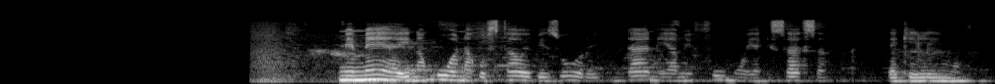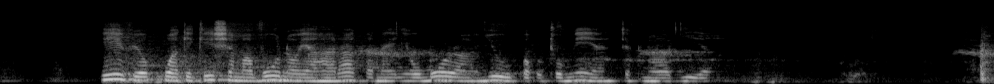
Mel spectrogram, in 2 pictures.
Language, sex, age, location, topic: Swahili, female, 25-35, Dar es Salaam, agriculture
